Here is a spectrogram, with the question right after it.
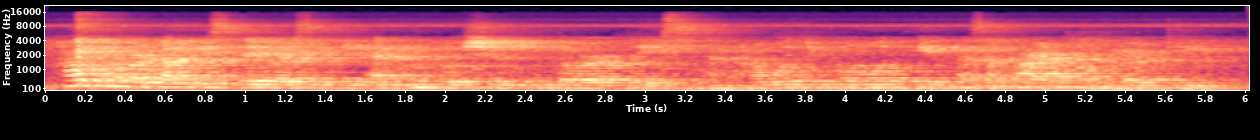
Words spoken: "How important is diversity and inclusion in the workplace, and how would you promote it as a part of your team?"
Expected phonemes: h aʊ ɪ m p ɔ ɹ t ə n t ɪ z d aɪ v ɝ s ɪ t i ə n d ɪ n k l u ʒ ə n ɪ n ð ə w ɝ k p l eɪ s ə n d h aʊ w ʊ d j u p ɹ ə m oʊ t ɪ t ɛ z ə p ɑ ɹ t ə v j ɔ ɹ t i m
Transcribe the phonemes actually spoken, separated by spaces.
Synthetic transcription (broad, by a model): h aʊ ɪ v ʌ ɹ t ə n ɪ s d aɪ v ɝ s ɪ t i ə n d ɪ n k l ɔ ʃ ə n ɪ n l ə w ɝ p l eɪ s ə n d h aʊ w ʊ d j u p ɹ ə m oʊ t ɪ t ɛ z ə p ɑ ɹ t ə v j ɔ ɹ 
